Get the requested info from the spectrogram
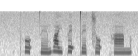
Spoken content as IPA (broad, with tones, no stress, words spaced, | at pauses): pʰo˦ʔt̪ẽ˧ ba˥˧jpe˦ʔt̪e˧ t͡so˦ʔpʰa˦m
